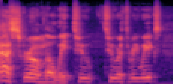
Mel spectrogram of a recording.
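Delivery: ordinary delivery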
